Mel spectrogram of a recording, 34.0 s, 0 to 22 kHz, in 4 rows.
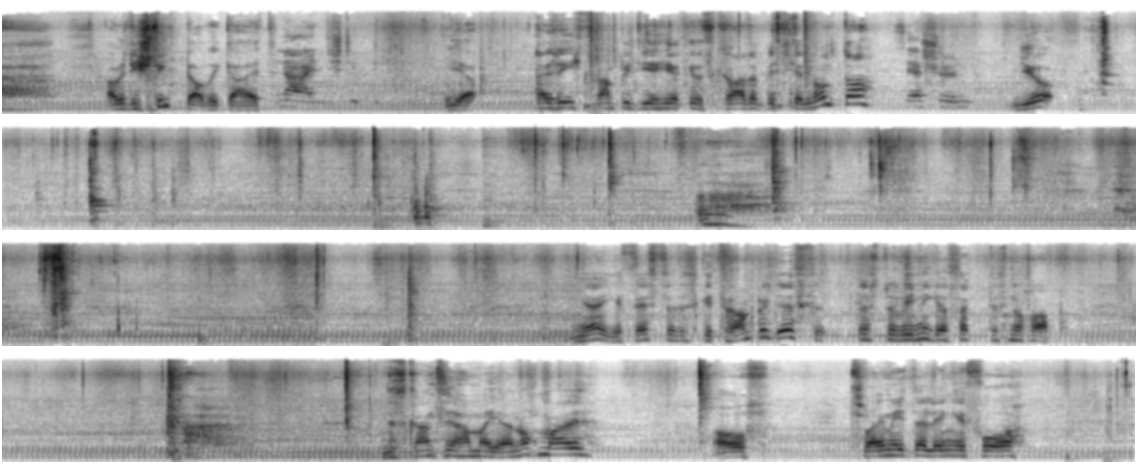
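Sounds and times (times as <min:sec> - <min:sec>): steady low hum: 0:00.0 - 0:34.0
vehicle engine running: 0:00.0 - 0:34.0
footsteps on loose soil: 0:02.8 - 0:06.7, 0:07.3 - 0:30.7.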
